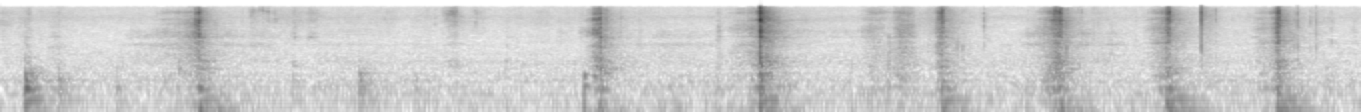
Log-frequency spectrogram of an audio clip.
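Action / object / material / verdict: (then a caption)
scrape / wooden spoon blank carved with a small steel knife / wood / none. A solid, light wooden spoon blank held in the hand is whittled with a small steel knife in shaving and scraping strokes along the bowl and neck. Short, dry scraping strokes with bright, crisp edges come in irregular bursts over a low, soft rumble, each cut dying away almost at once.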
